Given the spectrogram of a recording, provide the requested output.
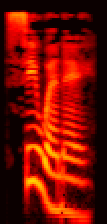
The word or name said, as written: cwene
